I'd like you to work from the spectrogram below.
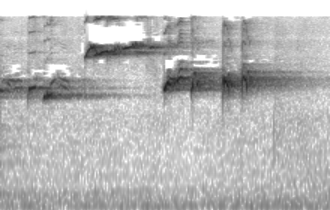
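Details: A European robin gives its sunset winter song at a Kew Gardens greenhouse, a string of high, pure whistled notes, one very high held tone, then brighter trills, with faint low background noise.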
